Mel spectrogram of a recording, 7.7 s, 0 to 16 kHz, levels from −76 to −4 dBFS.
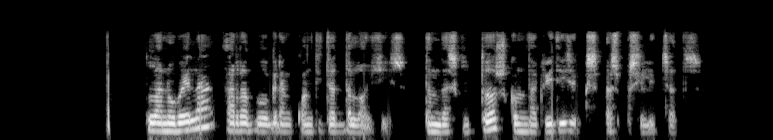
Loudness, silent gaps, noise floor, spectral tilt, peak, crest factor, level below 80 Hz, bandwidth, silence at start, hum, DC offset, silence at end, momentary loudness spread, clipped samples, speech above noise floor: -17 LUFS; none; -89 dBFS; -4 dB/octave; -2 dBFS; 16 dB; -56 dBFS; 7.8 kHz; 1.05 s; none; under 0.1%; 0.7 s; 12 LU; under 0.1%; 72 dB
